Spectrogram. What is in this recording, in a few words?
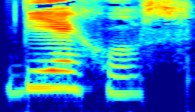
"viejos", Spanish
